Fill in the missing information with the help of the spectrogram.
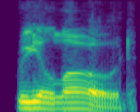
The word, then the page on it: reload: American English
